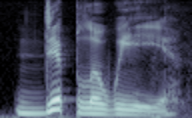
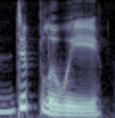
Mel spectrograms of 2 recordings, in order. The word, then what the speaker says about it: diploe: the next word Mimi diploe this a fun word diploe it just looks like it's pronounced Diplo Diplo it's it's uh diploe d-i-p-l-o-e noun from 1597.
